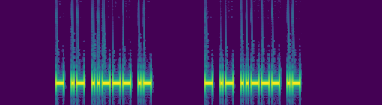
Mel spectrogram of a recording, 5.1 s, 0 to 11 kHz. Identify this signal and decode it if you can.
Morse code, heard as a keyed tone, about 34 wpm, 700 Hz. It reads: TA2A TA2A
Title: DXCC-100 Call Signs - 4 Characters - Repeated 2x - 35wpm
